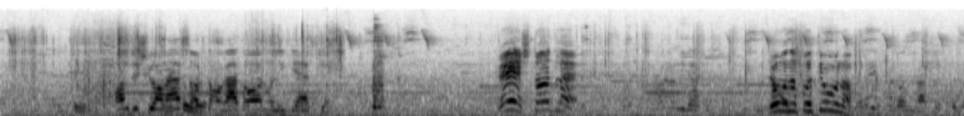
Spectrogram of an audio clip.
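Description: Young men speak loudly nearby, outdoors.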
